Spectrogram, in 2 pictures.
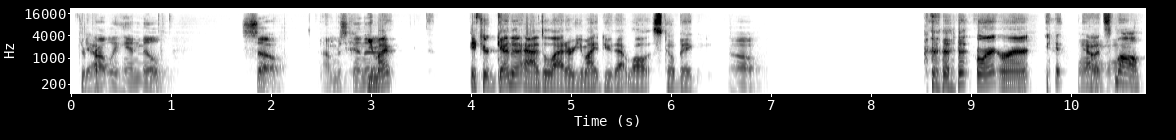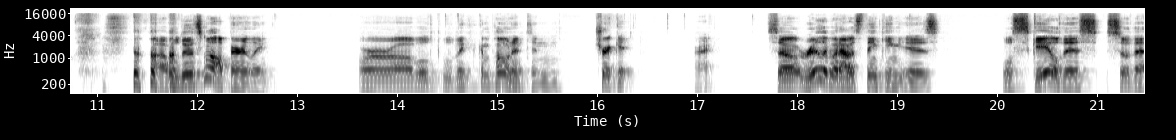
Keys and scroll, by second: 4.8 s, 7.5-8.2 typing, 9.9 m, 18.0 s.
